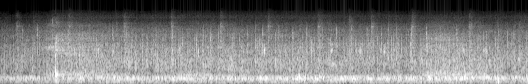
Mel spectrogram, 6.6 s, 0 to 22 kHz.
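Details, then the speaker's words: Turbo Subaru Forester on its first drive after an auto-to-6-speed-manual swap. Cooling system was filled with plain water, no coolant, and not bled while running; something binding also suspected. Steady bubbling, crackling simmer: coolant boiling over after overheating. "maybe it wasn't something buring up maybe it was just that boiling but I did just put water in it no coolant so it's not good"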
